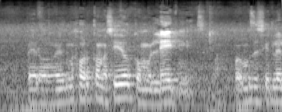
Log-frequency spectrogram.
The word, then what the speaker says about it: Leibniz: Gottfried Wilhelm Leibniz, pero es mejor conocido como Leibniz, ¿no? Podemos decirle Leibniz.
